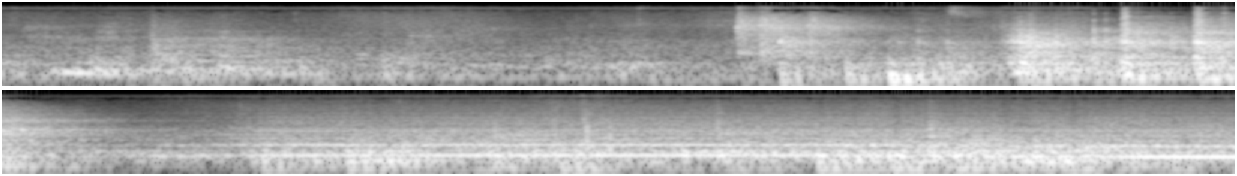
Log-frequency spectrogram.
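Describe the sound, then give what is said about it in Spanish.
A blender motor runs in a steady, droning whir with a constant pitch that holds to the end. It follows a few short clattering knocks. “No se preocupe, la licuadora.”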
